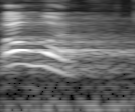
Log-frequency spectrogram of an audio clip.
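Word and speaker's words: hour: फिर नेक्स्ट क्या आएगा, एन अवर, तो मैंने आपको बताया कि अवर में जो एच है वो साइलेंट है, तो उसके आगे हम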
